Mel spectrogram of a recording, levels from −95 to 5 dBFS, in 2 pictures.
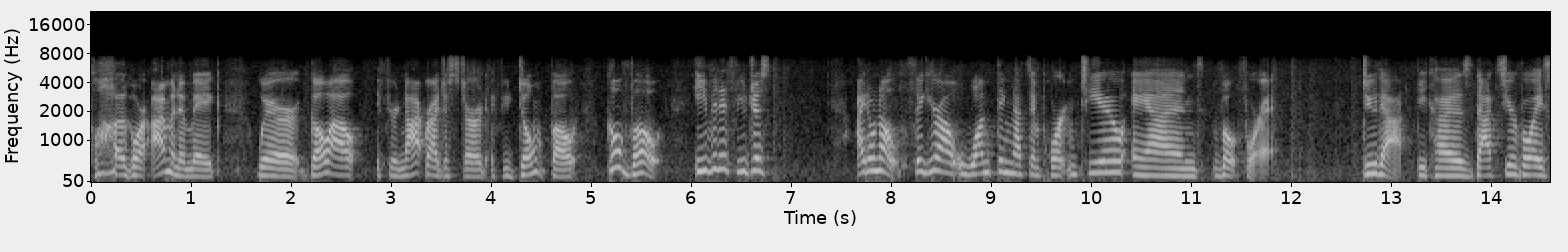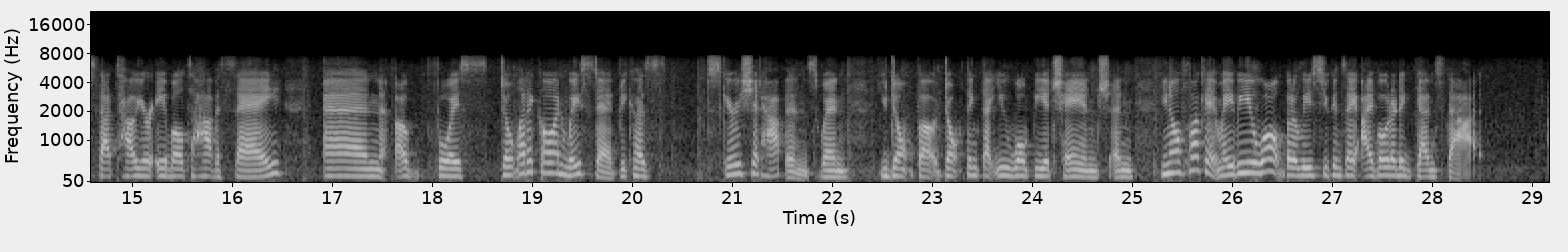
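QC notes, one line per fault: throughout, gain pumping: the level swings by around 5 dB, and the speech itself sounds squashed, with loud and soft syllables pressed close together in level. The likely cause is input gain set far above what the microphone needs, with a fast compressor or limiter clamping down on each peak and then releasing in the gaps.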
